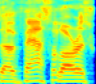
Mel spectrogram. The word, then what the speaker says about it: Vassilaris: And the last name is Vassilaris, rhymes with Assilaris, but you add a V.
